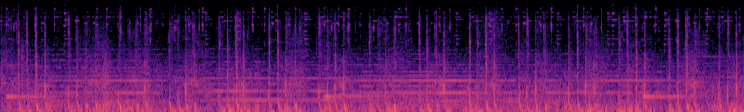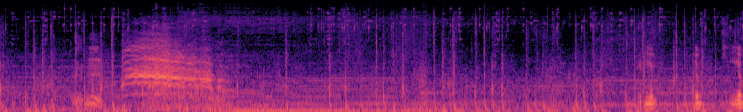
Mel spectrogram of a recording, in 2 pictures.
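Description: Roach the horse clip-clops along in The Witcher, with a sharp neigh rising up midway, all set against quiet game music and a faint voice.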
